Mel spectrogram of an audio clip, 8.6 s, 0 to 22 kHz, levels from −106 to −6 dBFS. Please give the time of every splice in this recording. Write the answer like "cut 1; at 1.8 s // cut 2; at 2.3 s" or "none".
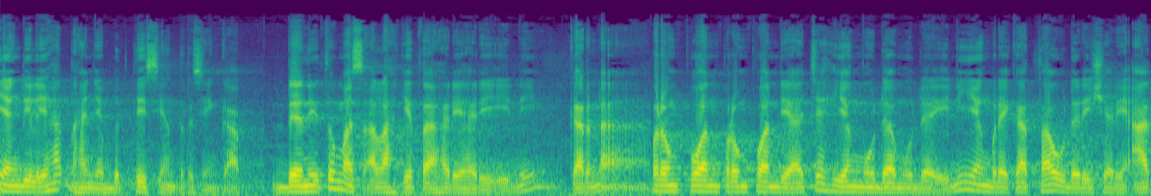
cut 1; at 1.9 s // cut 2; at 4.1 s // cut 3; at 4.8 s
